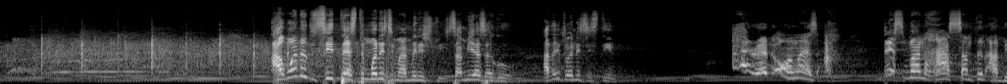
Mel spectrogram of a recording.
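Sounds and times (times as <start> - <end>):
audience clapping: 0.0 - 4.5
speech: 2.8 - 6.3, 7.4 - 10.0.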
